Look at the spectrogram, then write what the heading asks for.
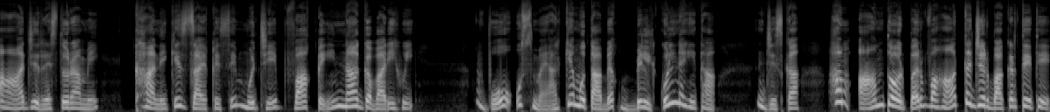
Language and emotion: Urdu, disgusted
